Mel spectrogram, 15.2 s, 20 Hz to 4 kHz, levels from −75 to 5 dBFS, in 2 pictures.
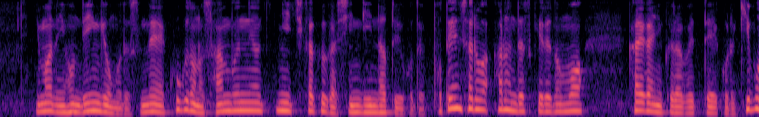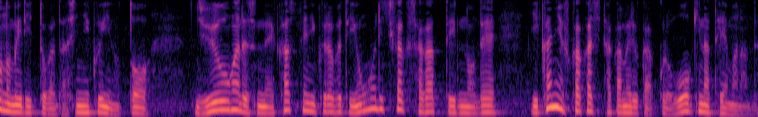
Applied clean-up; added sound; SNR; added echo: none; none; none; none.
